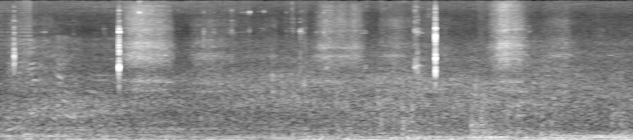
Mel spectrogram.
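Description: A steady low rumble, with a few short sharp clicks as rusty iron railroad spikes stuck to a pull magnet are handled and knock against it.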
